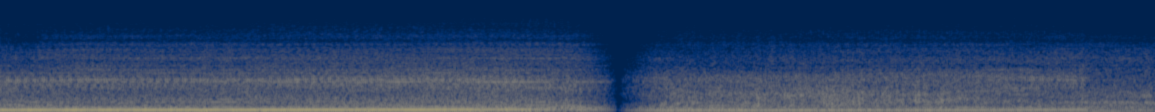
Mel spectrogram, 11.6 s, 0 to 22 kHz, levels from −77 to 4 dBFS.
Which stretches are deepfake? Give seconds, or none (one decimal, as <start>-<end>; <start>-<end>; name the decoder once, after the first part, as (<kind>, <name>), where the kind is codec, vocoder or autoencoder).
2.0-2.6 (codec, SNAC)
